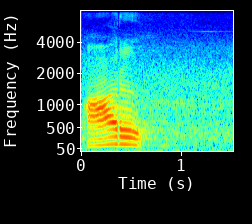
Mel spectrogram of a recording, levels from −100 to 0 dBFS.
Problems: constant background noise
